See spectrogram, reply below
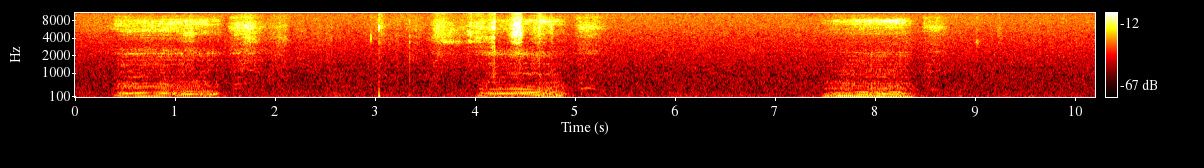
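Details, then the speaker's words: Grandma asleep in her room: three rattling, low vibrating snores on breathing in, several seconds apart, over steady room hiss; snoring. "I'm gonna take you to my grandma's room. When she sleeps, she snores."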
